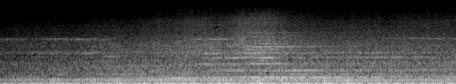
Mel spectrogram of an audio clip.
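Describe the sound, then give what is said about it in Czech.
Steady outdoor traffic rumble in front of a railway station building, with a vehicle passing, engine noise swelling and fading over a broad continuous wash of street sound, no voices. “stán jsme před nádražní budovou, ale i tady se bude kopat, budovat”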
